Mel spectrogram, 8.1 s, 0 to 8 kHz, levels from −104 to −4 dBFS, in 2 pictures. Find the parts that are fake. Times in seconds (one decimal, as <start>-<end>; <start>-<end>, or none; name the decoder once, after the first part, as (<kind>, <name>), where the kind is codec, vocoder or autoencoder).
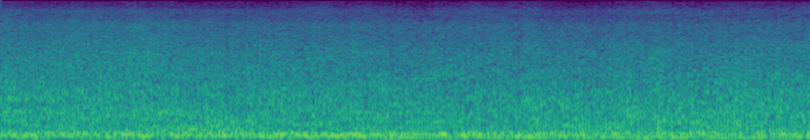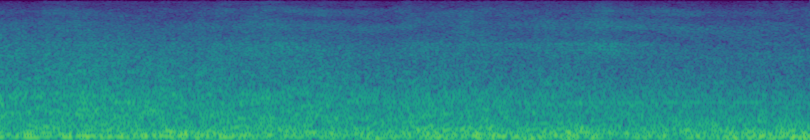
1.9-4.4 (vocoder, Vocos)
